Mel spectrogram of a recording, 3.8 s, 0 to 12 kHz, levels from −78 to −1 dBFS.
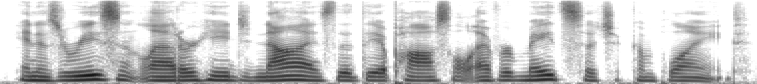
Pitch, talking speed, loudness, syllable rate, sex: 155 Hz, 220 wpm, -19 LUFS, 5.8 syllables/s, female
